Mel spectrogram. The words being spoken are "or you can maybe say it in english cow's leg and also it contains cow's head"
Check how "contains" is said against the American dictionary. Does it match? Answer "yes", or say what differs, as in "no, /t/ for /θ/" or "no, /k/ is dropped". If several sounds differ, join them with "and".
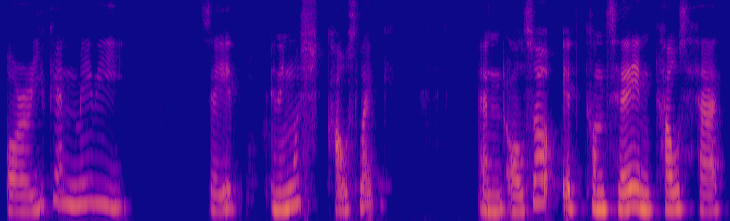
no, /z/ is dropped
